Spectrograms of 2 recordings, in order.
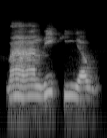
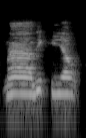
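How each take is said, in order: First: The i after the k is clearly pronounced. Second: The k has no vowel after it. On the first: The speaker calls it right. "memperjelas asrof lam dan kafnya itu" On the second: The speaker calls it wrong. "kadang kafnya disukun"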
